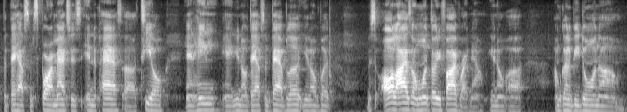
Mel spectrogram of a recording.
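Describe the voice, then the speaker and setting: A man's voice: lowish voice, fairly even intonation, a little slow. A man giving casual, unscripted opinion commentary as a video host, rambling and hesitant, often padding with filler phrases. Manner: hesitant, rambling, peppered with "you know".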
